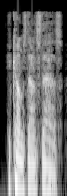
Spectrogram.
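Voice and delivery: usual speaking voice

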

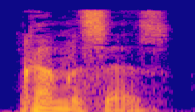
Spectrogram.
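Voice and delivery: ordinary delivery, nothing marked

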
